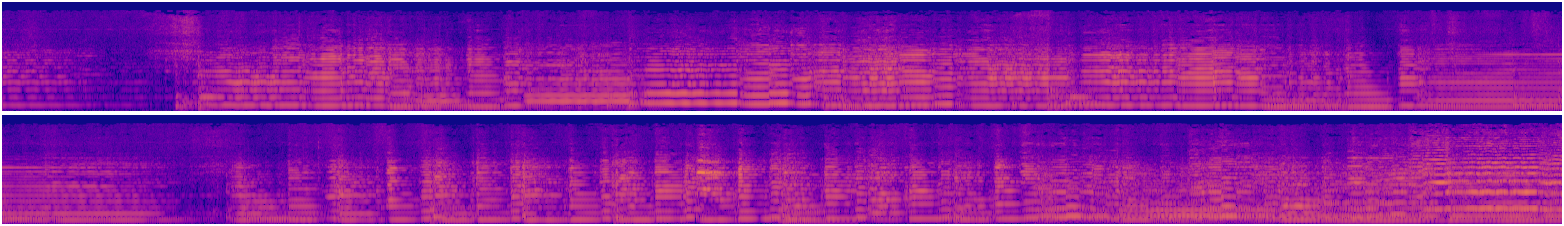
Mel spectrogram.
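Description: A duet of a viola and a five-string tenor viola, both bowed, playing two interwoven lines. A held low note fades out about a second and a half in, the pair come back in together, and there is a brief pause a little past the middle before both resume.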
